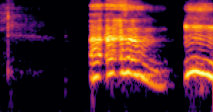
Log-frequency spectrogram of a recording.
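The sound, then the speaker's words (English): Throat clearing by one person: a soft breathy rasp, then two short, loud voiced throat-clearing bursts in quick succession, with nothing else heard. “Sorry, I have to clear my throat for my close-up.”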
